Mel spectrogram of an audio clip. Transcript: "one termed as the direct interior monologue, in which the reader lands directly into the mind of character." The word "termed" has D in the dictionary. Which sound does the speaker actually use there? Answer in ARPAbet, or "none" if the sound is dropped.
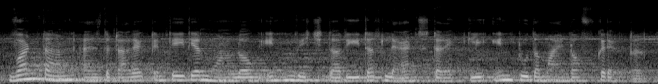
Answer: none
